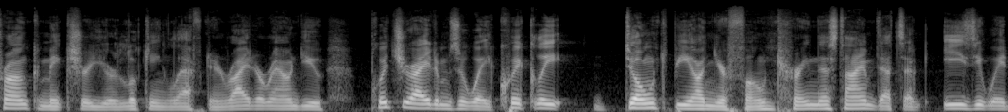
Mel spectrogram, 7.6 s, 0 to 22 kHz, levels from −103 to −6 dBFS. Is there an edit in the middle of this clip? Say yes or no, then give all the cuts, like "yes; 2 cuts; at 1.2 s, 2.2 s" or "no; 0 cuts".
no; 0 cuts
